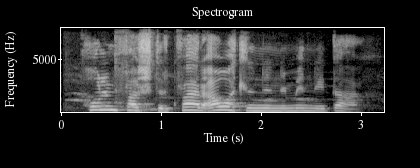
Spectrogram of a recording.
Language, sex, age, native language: Icelandic, female, 12, Icelandic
